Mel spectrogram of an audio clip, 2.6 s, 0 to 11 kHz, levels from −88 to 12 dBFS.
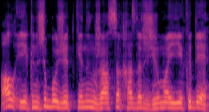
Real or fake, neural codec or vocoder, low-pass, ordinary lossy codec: fake; vocoder, 22.05 kHz, 80 mel bands, WaveNeXt; none; none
